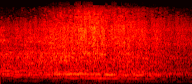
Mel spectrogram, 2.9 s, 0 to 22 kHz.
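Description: Drag racing cars, including a Mustang in the 6th Street Race 850 limited class, launch and roar down the strip at Sick Summer 2024, a loud sustained engine howl that swells and then eases slightly as it pulls away.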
